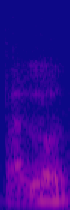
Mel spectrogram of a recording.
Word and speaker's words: Pagoto: Pago.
